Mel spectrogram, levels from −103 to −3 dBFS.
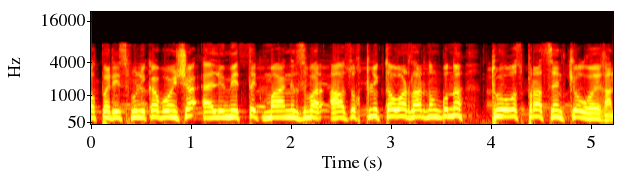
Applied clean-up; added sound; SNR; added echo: none; none; none; none.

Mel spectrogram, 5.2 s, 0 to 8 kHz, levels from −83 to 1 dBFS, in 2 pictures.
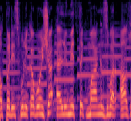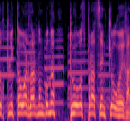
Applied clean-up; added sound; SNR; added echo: none; Trumpet; 16 dB; none.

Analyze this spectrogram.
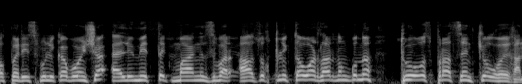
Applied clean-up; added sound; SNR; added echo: neural mask model Resemble Enhance denoiser.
